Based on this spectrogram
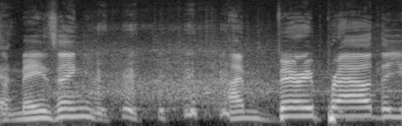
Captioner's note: audience and panel laughter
